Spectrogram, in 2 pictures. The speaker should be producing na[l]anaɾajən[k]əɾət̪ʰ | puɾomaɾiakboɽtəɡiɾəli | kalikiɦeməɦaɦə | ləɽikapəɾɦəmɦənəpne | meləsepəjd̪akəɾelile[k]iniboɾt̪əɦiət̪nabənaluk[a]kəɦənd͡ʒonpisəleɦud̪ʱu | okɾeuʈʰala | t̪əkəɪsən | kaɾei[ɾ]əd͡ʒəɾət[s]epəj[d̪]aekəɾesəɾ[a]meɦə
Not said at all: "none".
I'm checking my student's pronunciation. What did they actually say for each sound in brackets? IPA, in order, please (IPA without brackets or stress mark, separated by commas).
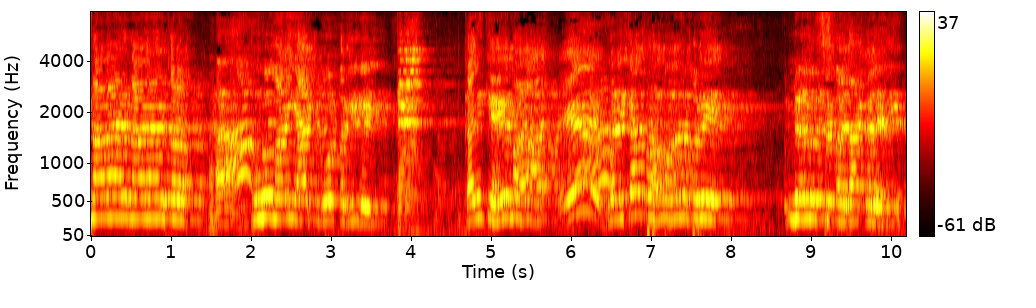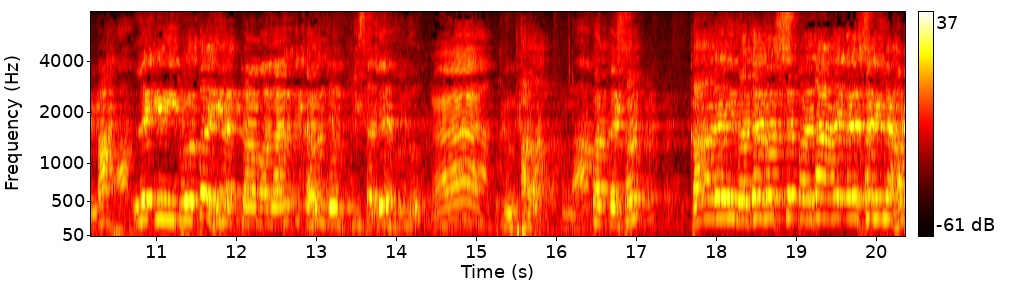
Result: ɾ, k, k, i, ɾ, s, d̪, i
